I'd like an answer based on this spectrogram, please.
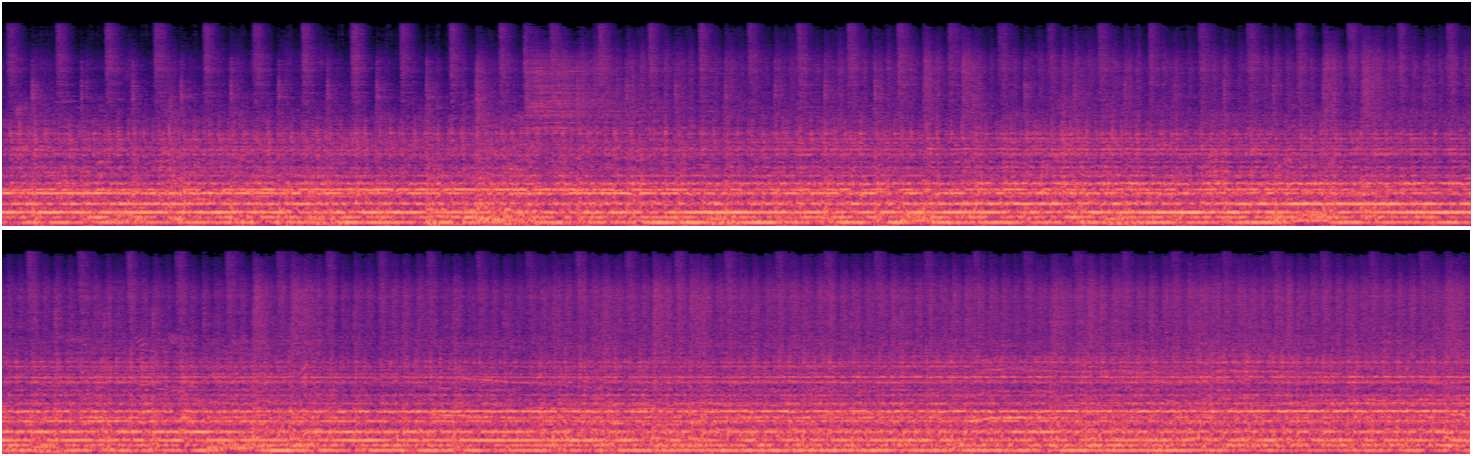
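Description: A live rock band playing an instrumental passage on electric bass, two electric guitars and a drum kit: long held notes over steady drumming.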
